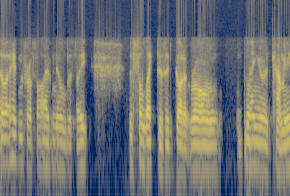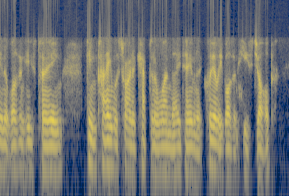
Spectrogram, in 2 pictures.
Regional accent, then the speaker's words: Bendigo, Victoria, Australia; I grew up in Kennington in Bendigo.

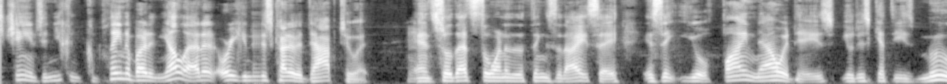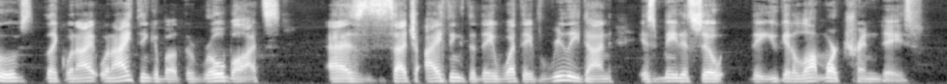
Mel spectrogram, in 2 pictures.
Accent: Canada; listen, I'm a Canadian anyways. We can't affect it.

